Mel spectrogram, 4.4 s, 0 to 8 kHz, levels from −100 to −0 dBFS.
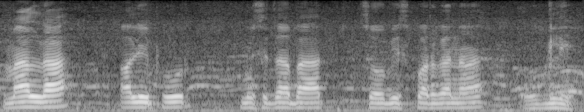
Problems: constant background noise, continuous background conversations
